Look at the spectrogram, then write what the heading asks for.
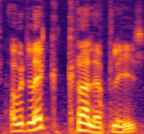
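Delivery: quiet put-on Indian accent. Speaker coaches another speaker to commit to the bit, mock indian accent. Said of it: "You gotta turn into that fucking Indian".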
